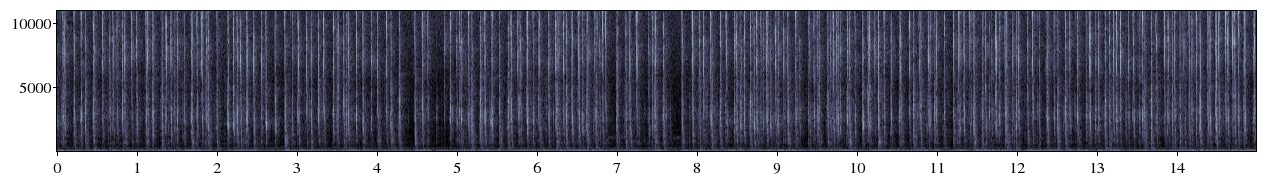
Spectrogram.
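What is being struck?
Plastic mechanical keyboard.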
